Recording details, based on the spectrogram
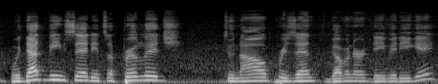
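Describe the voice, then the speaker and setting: A man acting as master of ceremonies, making quick joking asides and laughing before introducing the next speaker. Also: on the high side, a little hiss or hum, low-quality recording.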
